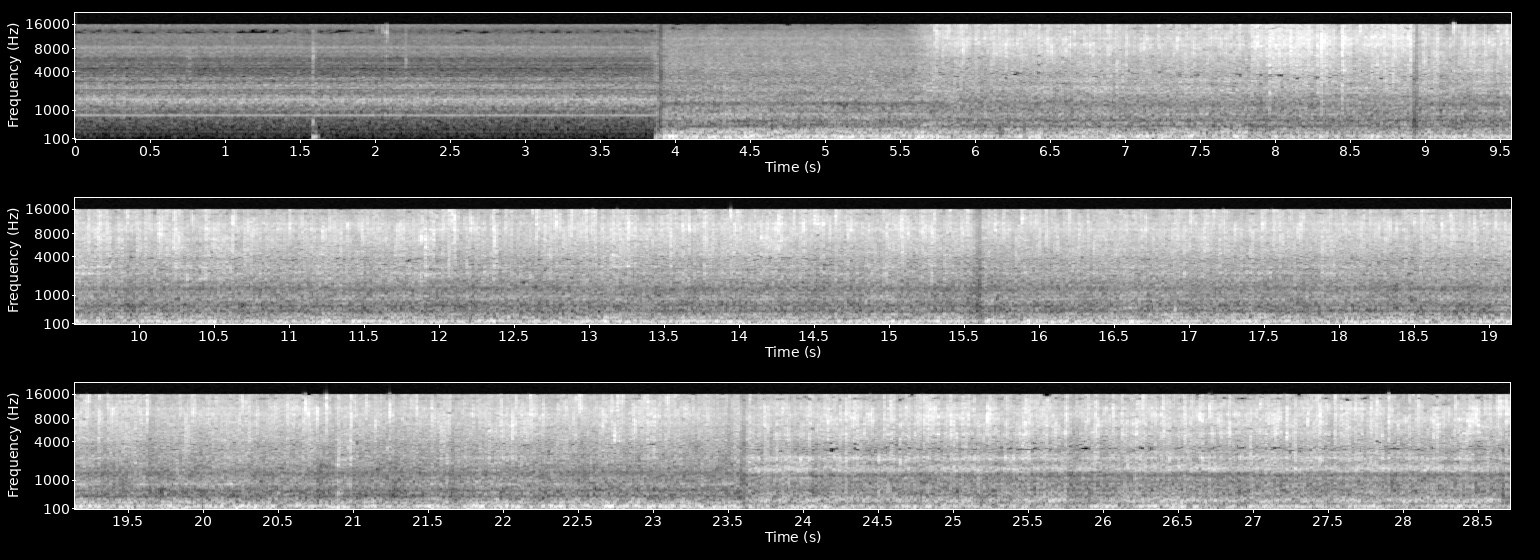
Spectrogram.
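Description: Pan-fried pork buns (sheng jian bao) sizzling in oil in an uncovered frying pan, a steady frying hiss over a low hum. It starts suddenly about four seconds in, after a quieter stretch with a faint steady tone.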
